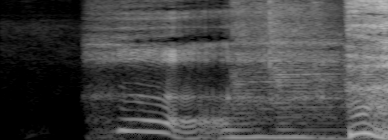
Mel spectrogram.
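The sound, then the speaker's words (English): A single drawn-out human yawn, a breathy voiced groan that sags in pitch, then swells into a louder, airy finish, with no talking around it. “That makes me yawn.”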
